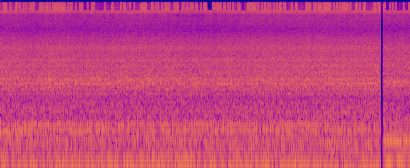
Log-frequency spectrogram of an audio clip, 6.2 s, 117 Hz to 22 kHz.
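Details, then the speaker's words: Newly built Kawasaki Ninja twin that bogged and stalled when warm, after ignition coil pack replacement: steady, even idle with no stumbles, consistent past the usual warm-up problem temperature; both cylinders measured at about 258 °C. "Alright guys, if you have a look here, right guys, like you can see, the idle is consistent now. The temperature has gone way past its normal problem area."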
